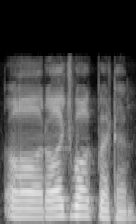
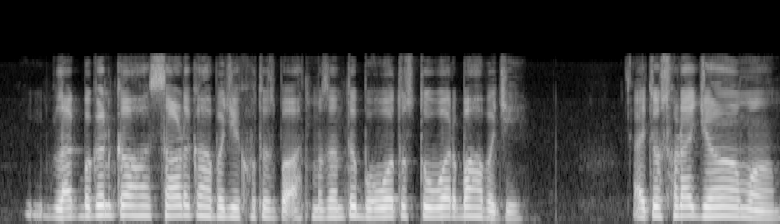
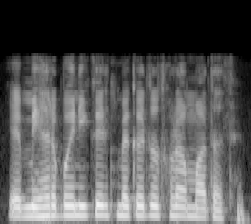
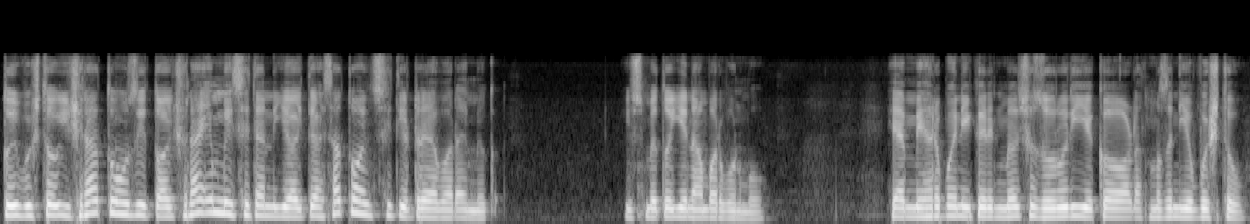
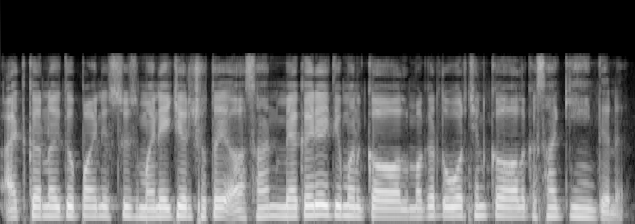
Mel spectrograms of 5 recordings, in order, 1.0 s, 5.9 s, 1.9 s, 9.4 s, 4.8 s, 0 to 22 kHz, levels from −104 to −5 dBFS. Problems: none marked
